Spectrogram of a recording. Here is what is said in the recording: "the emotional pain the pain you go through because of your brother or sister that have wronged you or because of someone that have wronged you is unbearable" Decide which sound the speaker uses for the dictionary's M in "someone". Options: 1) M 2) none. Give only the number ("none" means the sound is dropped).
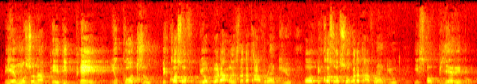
2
